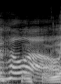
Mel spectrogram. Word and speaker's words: Hillel: Got my Hillel here. – The matzah sandwich is the Hillel. Yeah. I mean, and really nice pronunciation.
